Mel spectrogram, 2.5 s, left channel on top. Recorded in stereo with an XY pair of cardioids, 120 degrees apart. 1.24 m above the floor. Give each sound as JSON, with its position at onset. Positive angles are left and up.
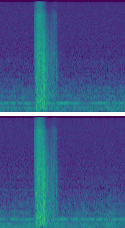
{"t": 0.7, "sound": "tearing paper", "azimuth_deg": -5, "distance_m": 0.6}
